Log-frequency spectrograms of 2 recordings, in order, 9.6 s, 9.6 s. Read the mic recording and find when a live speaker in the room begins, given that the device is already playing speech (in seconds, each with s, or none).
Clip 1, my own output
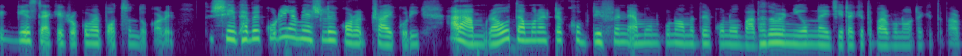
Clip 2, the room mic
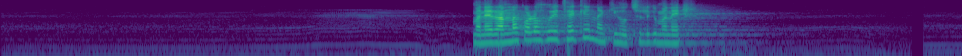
4.8 s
